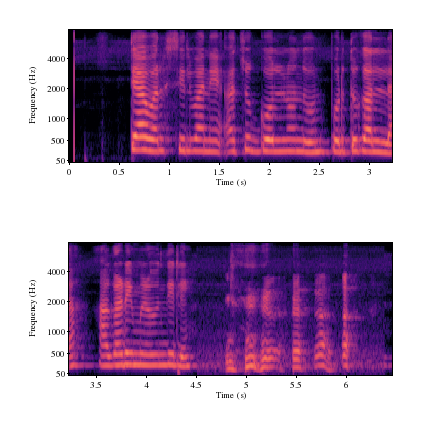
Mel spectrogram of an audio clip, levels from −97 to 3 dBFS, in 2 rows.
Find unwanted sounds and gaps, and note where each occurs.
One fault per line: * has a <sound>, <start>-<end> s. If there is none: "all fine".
* has a laugh, 4.8-6.3 s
